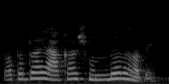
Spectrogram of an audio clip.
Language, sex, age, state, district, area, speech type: Bengali, female, 30-45, West Bengal, Uttar Dinajpur, urban, spontaneous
